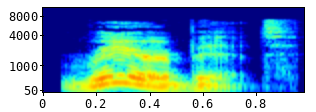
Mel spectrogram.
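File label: "rarebit", British English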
